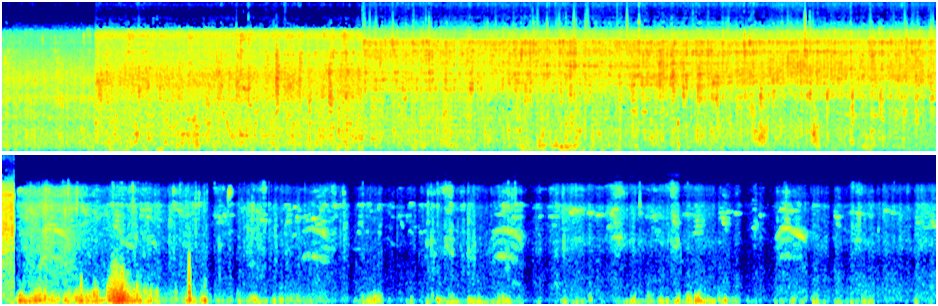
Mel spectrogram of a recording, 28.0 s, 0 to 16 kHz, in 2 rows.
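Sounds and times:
heavy rain: 0.0s - 14.2s
water gushing from drainpipe: 0.0s - 14.2s.

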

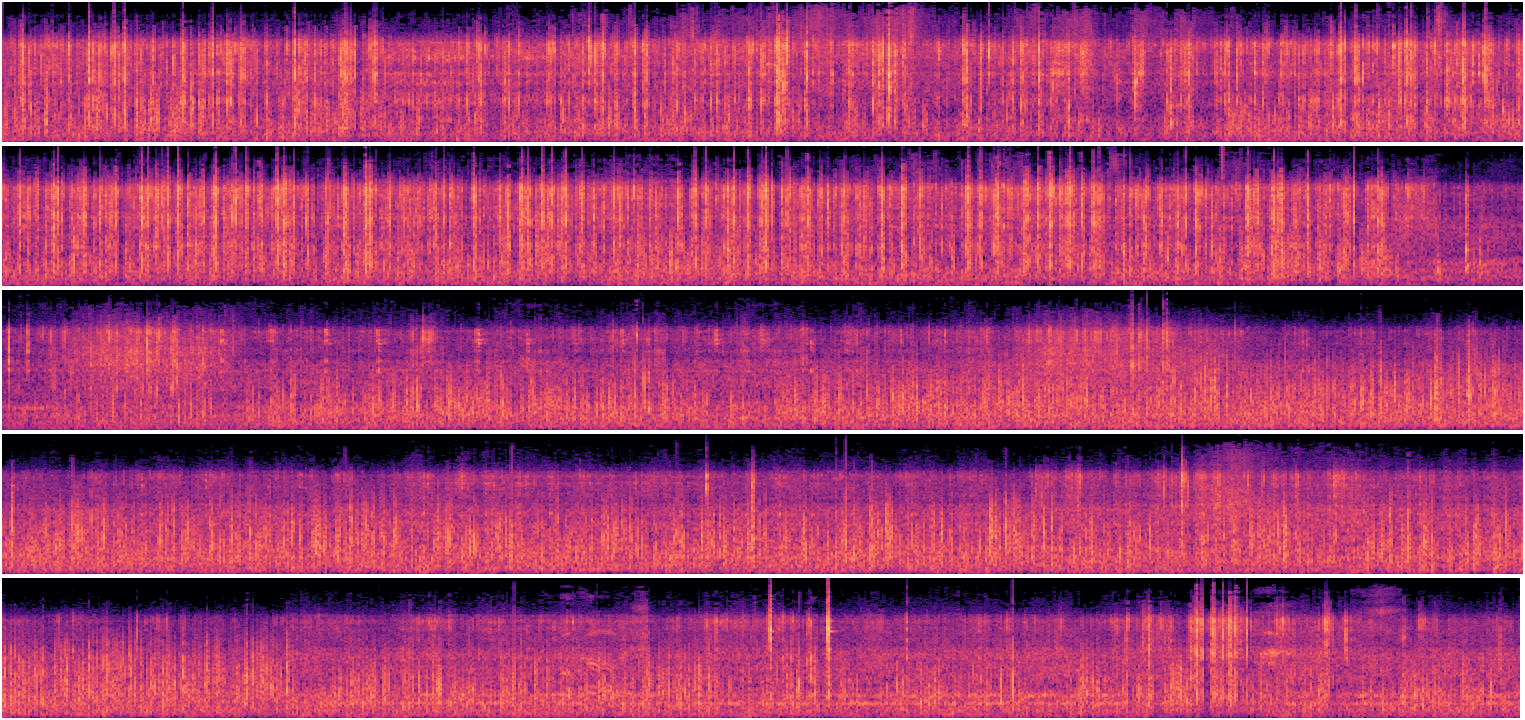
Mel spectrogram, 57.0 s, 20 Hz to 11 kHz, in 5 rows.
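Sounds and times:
bicycle rattling over dirt trail: 0.0s - 57.0s
wind buffeting microphone: 0.0s - 57.0s.

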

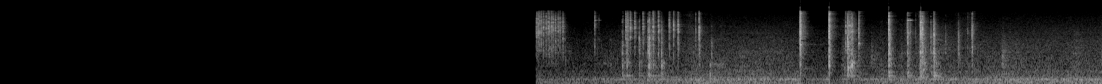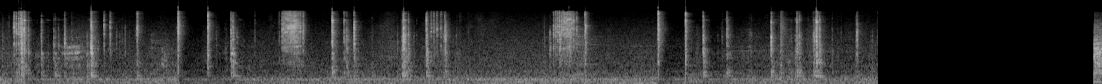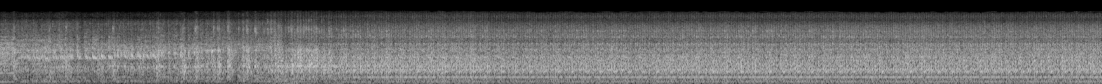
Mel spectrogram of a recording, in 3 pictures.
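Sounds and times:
wrench clicking on metal fittings: 5.4s - 7.1s, 11.1s - 15.6s, 16.5s - 17.0s
low steady hum: 5.4s - 19.8s.

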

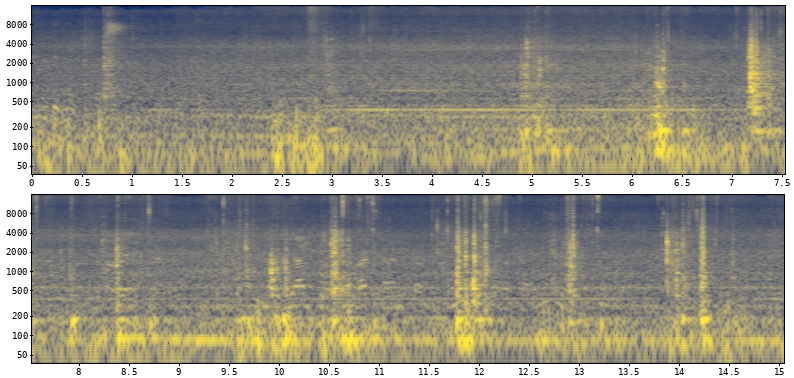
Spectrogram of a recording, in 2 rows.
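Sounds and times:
concrete pump engine droning: 0.0s - 15.0s.

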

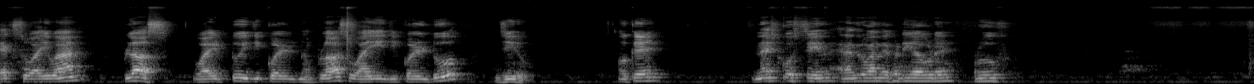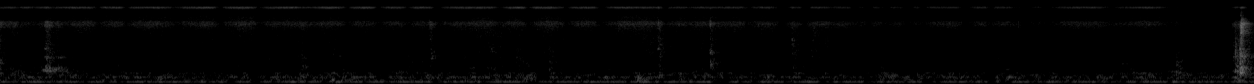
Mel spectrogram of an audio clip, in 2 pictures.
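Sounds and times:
cloth wiping whiteboard: 7.4s - 25.0s.

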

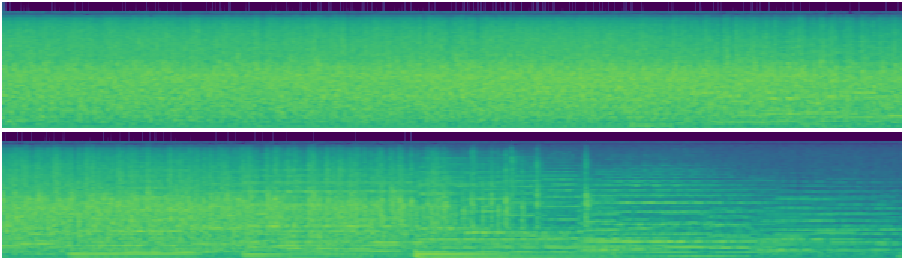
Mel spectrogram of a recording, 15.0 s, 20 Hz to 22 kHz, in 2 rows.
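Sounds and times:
audience applauding: 0.0s - 12.9s
orchestral music: 5.2s - 15.0s.

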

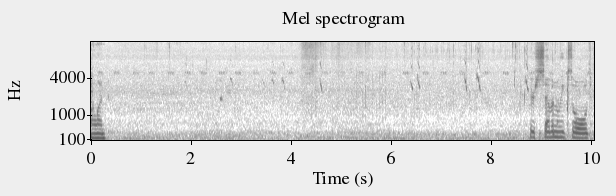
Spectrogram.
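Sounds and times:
insect chirping: 0.0s - 9.5s
chicks peeping: 1.5s - 9.2s.

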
